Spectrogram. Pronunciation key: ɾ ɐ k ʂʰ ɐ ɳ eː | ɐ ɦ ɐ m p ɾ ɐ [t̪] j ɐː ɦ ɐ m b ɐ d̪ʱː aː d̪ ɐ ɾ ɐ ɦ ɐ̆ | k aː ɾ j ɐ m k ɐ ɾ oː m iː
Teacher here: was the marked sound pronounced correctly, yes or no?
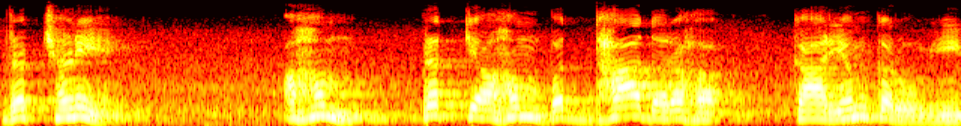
yes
